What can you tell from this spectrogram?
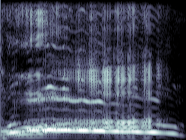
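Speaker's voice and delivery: high shouted spooky whoa; spooky sound effect; vampire howl. Acted. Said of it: "we will turn into our vampire voices".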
